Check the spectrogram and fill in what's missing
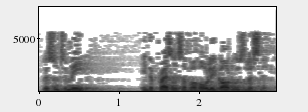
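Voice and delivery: ordinary talk

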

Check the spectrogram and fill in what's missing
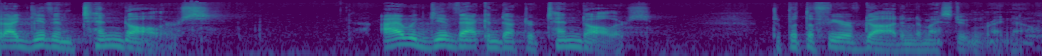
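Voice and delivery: low, hushed aside to a colleague, slowed down; quiet aside. Retold or imitated. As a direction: lean in and murmur it just for him. Leaned over to whisper aside.

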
